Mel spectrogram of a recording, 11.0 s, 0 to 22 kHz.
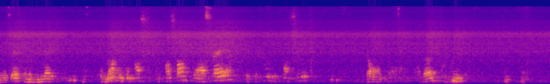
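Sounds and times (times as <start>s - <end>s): man's muffled echoing utterances: 0.0s - 9.4s
steady hiss: 0.0s - 11.0s.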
